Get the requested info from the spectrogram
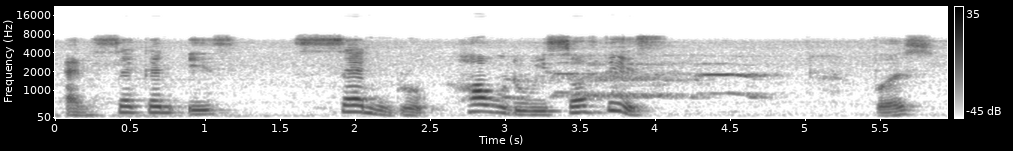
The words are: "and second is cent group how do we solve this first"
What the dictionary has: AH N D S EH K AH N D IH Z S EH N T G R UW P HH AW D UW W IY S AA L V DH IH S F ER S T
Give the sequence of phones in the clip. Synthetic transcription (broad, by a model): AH N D S EH K AH N D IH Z S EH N G R UW P HH AW D UW W IY S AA V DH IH S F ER S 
